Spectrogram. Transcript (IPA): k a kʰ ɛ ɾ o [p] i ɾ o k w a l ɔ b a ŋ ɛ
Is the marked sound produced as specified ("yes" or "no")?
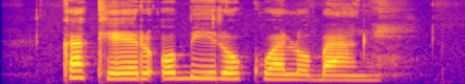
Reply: no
